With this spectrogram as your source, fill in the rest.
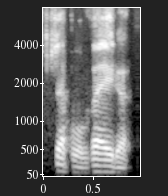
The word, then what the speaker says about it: Sepulveda: about that area and I always pronounced it in my head Sepulveda but I guess is it yes that's how that's right yeah here we have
